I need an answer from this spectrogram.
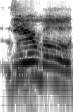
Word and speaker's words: Guillermo: who's also the demon slayer vampire slayer yeah guillermo is it guillermo thank you oh my god i love how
